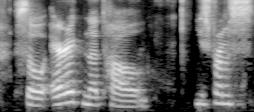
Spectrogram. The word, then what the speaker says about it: Nuttall: The fund manager's name is Eric Nuttall, Nuttall, not all. So Eric Nuttall, he's from 9 Point Capital Partners.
